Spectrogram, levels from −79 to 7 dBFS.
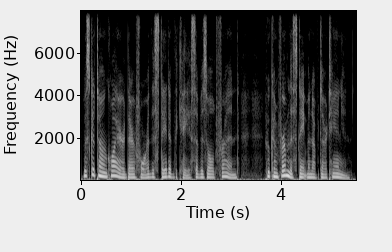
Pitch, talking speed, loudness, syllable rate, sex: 160 Hz, 195 wpm, -18 LUFS, 6.7 syllables/s, female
